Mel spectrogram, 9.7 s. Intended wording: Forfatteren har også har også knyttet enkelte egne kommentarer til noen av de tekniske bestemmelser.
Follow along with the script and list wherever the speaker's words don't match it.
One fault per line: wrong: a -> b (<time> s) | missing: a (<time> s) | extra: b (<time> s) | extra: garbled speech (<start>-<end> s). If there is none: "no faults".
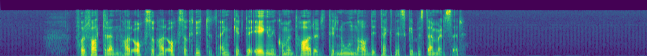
no faults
